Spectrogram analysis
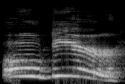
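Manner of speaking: high, kindly park keeper; a gentle, fussy park keeper; Percy's voice. A narrator's reading. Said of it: "said Percy".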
